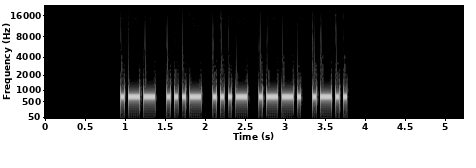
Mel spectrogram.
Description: Morse code, heard as a keyed tone, about 25 wpm, 700 Hz. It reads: WVVPL
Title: Code Groups - 5 Letter:Numbers - 25wpm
